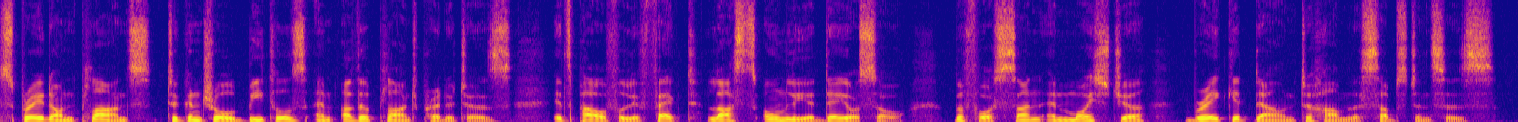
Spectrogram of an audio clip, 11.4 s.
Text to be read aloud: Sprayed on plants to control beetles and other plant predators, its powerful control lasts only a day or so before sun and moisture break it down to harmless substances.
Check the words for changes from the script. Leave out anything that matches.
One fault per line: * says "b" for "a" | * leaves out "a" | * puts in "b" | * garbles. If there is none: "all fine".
* says "effect" for "control"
